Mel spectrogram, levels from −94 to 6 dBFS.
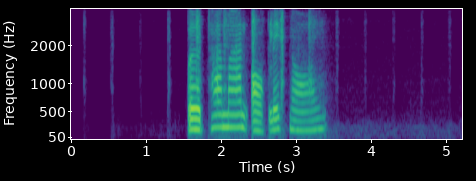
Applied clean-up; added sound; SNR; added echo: neural mask model RNNoise.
